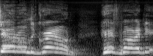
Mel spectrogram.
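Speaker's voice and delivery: very high-pitched, barked, yelled police-officer voice. Speaker recalls conflicting instructions, retelling cops yelling orders. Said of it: "felt like getting yelled at by the cops".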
